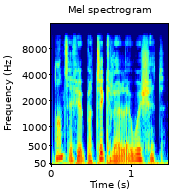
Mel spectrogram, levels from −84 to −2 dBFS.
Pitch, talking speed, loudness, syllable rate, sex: 135 Hz, 245 wpm, -20 LUFS, 7.4 syllables/s, male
